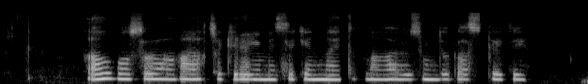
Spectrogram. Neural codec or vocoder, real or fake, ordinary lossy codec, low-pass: codec, 44.1 kHz, 3.4 kbps, Pupu-Codec; fake; Opus, 16 kbps; 10.8 kHz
